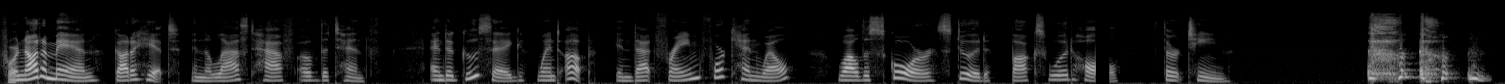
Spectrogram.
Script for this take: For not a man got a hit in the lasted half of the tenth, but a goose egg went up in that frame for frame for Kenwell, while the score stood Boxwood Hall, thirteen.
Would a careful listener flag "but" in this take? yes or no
yes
